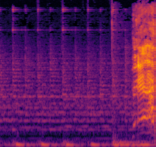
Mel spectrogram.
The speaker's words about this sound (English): Man, I've mentioned this before. Ever since I had that umbilical hernia repaired, I have the weirdest thing. If I haven't eaten and I have a sneeze coming, it's a whole body preemptive experience that I do not enjoy.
